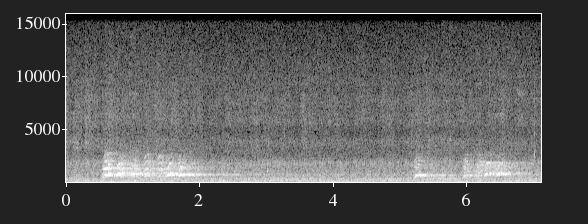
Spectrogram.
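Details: A coyote at night gives two bouts of wavering, yipping howls that slide downward, separated by a few seconds of quiet; such calls may signal pack members or mark territory.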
